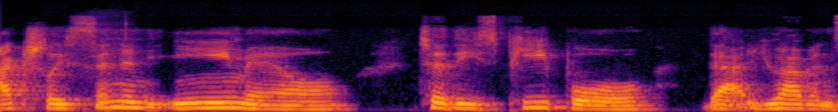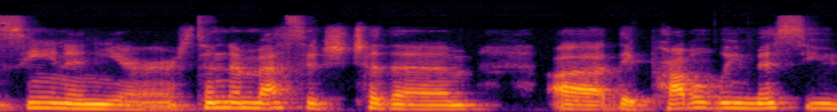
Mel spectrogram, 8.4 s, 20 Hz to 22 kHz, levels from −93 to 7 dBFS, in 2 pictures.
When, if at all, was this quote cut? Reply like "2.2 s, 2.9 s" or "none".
5.1 s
